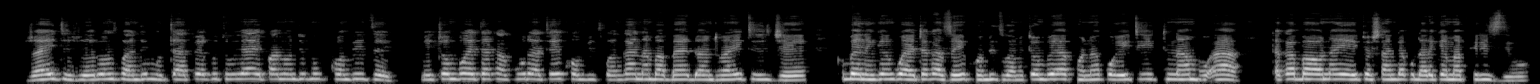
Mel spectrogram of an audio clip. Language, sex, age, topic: Ndau, female, 25-35, health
